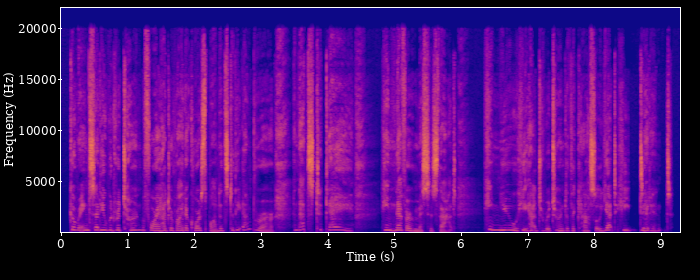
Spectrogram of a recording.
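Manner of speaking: a court lady pouring out her worry; troubled noble lady. A narrator's reading. Wheeler anxious.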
